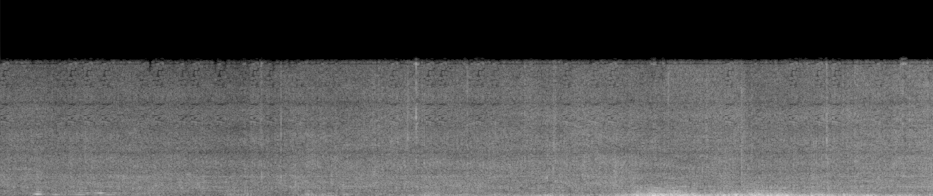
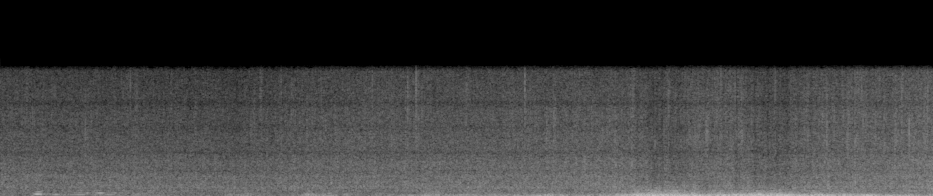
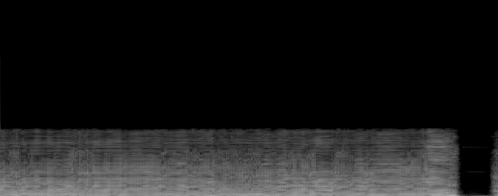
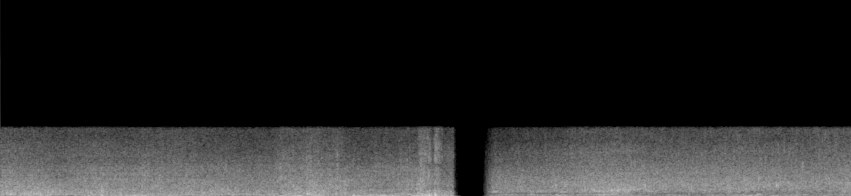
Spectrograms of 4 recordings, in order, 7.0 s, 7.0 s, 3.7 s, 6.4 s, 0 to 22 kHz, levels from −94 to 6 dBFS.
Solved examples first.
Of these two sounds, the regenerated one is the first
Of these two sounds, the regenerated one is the first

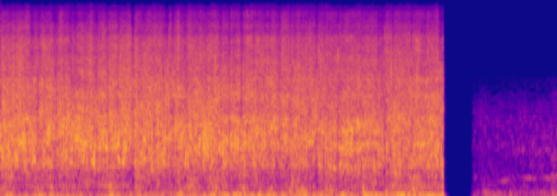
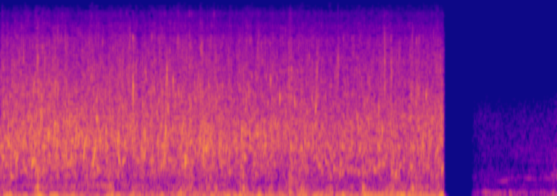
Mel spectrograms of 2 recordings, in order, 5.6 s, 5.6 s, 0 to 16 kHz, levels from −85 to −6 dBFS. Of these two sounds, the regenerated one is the first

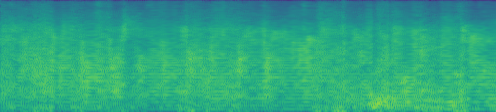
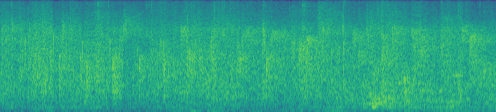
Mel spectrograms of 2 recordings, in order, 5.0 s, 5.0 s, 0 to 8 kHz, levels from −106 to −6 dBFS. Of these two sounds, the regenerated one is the first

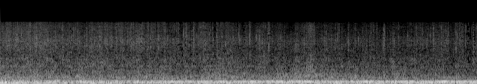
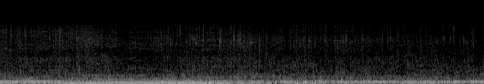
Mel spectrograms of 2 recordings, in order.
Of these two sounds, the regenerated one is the second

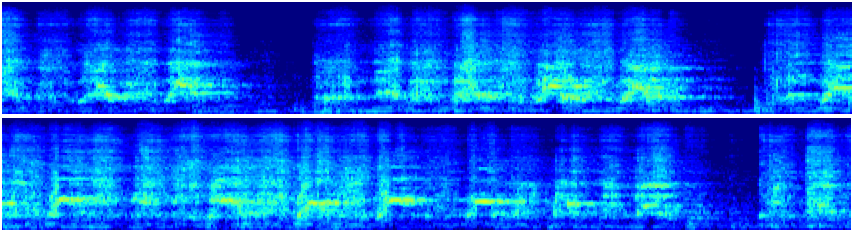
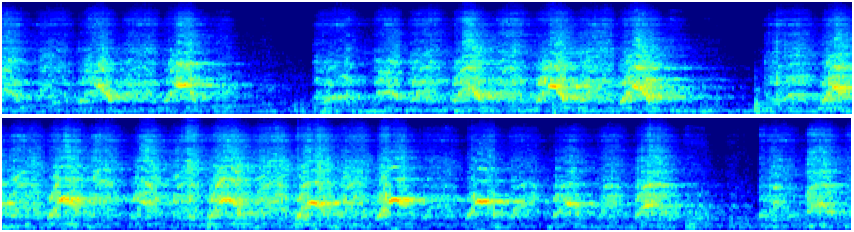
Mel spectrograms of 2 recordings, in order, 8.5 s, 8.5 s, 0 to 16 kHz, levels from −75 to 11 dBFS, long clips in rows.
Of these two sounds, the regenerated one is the first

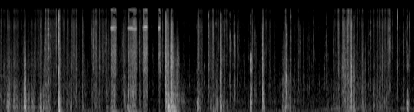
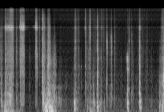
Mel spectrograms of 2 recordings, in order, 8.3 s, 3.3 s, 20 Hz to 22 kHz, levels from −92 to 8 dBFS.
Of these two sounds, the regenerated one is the second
